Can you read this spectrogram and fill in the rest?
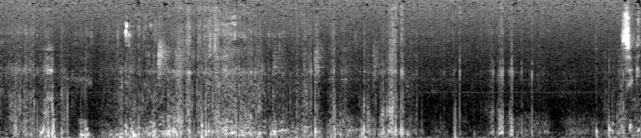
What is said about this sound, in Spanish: Eh, ya les hice ruido eh, con esponja, ¿verdad? Tengo, en los dos tengo una esponja antipop. Bueno, llaman, le llaman eh, para viento, ¿no? Pero también eh, evita, ayuda.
